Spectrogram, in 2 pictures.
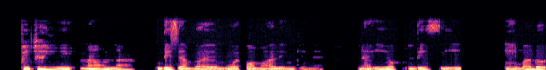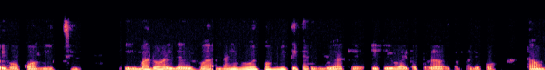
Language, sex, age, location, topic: Swahili, male, 36-49, Wajir, agriculture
